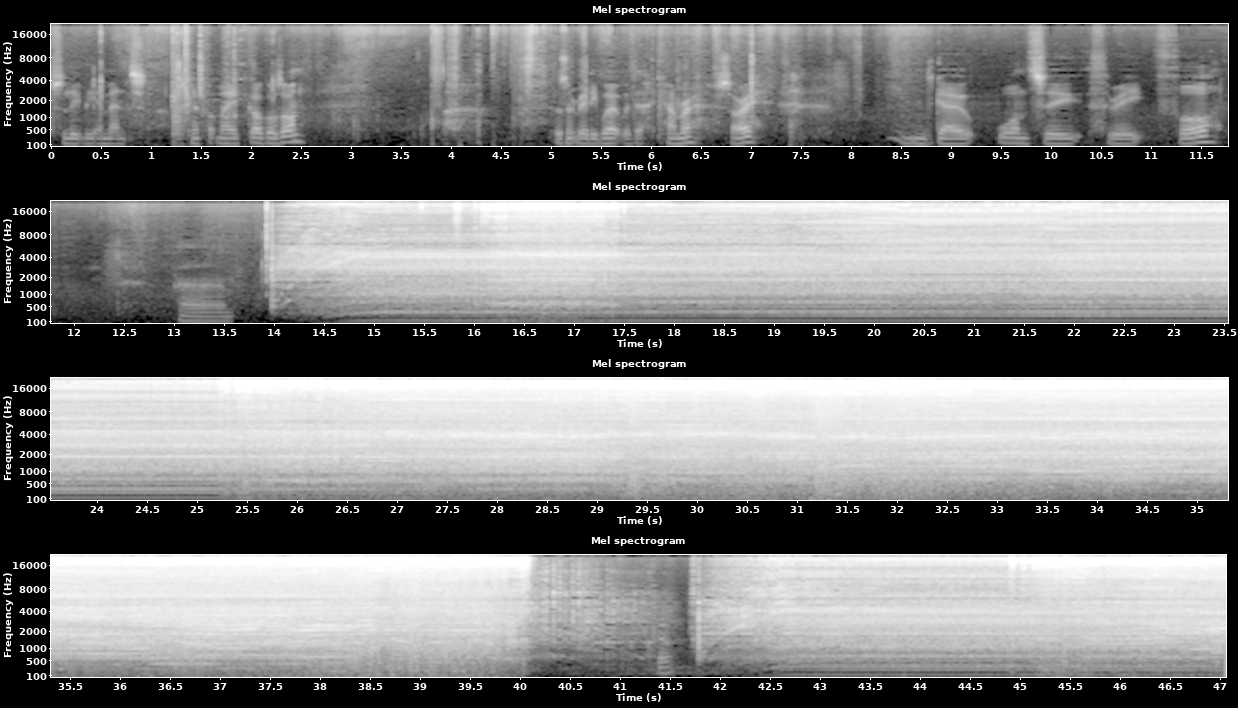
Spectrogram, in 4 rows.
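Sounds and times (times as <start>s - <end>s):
grinder disc cutting steel: 13.9s - 47.0s
angle grinder motor whine: 14.0s - 47.0s.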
